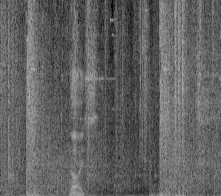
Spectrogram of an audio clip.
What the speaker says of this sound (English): Your shooting's good.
